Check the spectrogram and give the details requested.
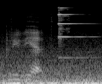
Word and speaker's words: привет: So, привет, is that one or two syllables? It's two syllables.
